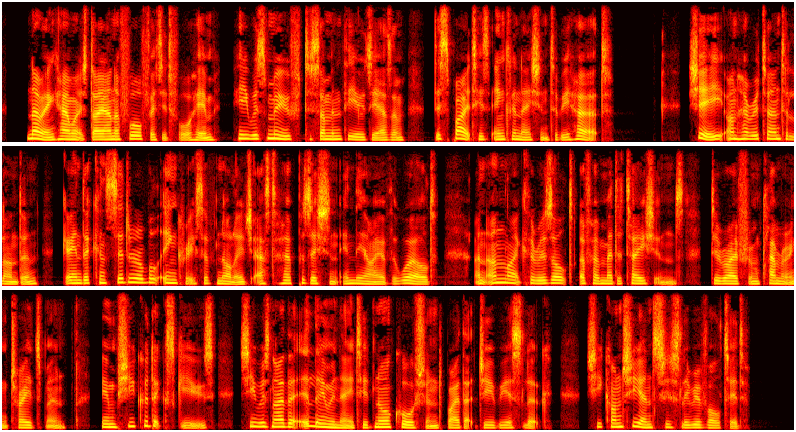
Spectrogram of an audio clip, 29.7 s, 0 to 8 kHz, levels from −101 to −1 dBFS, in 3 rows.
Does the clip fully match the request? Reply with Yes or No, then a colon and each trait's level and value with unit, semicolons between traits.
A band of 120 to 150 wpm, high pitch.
No: average, 140 wpm; medium, 165 Hz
